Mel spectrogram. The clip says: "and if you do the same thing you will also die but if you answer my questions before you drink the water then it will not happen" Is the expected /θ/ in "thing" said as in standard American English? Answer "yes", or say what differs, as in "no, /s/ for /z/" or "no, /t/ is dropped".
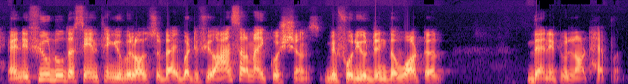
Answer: no, /t/ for /θ/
